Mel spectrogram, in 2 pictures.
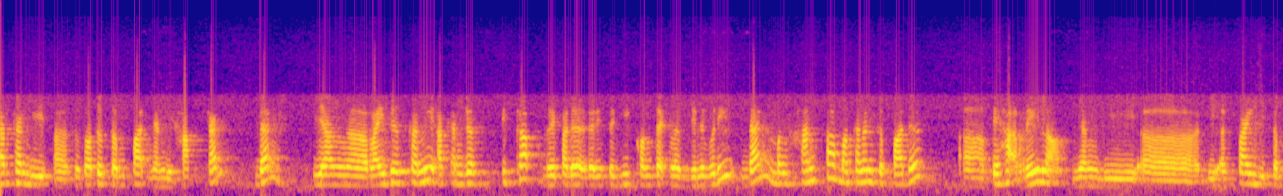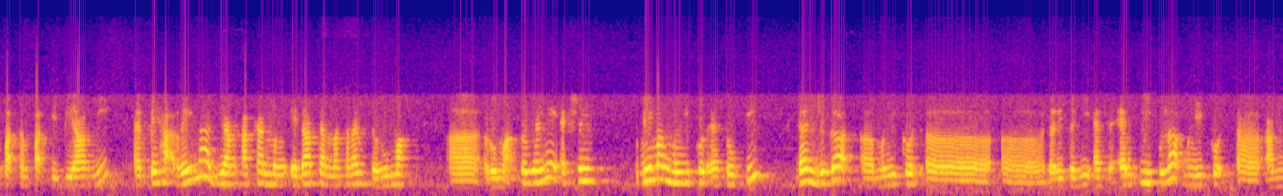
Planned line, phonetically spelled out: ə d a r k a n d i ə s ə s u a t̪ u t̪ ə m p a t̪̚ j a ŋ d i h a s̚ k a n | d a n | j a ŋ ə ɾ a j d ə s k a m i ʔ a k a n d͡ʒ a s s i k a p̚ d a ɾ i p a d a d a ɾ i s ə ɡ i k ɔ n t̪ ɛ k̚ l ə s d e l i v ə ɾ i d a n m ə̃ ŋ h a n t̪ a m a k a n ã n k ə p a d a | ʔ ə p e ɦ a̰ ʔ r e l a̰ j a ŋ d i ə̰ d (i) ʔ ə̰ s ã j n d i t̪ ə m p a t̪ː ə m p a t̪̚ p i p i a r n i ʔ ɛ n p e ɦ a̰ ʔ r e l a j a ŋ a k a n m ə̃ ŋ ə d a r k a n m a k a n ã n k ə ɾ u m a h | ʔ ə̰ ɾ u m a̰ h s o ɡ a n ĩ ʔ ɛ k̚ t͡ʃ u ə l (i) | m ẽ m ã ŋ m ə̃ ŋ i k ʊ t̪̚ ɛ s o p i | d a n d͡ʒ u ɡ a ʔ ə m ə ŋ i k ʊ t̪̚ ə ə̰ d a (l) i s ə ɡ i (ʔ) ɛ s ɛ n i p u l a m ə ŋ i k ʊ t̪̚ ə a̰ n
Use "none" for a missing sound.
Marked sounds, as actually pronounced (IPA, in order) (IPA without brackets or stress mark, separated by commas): i, i, ɾ, ʔ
